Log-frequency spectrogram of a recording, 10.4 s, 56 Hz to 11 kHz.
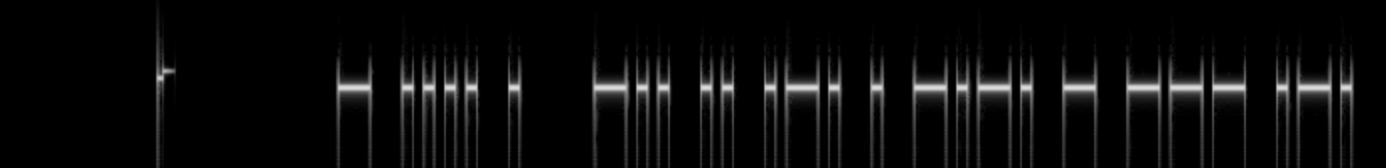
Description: Morse code, heard as a keyed tone, about 15 wpm, 700 Hz. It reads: THE DIRECTOR
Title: Sentences from Top 1300 Words 15wpm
